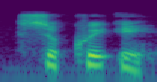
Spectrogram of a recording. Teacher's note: Notice that the lambda of suquit drops, and we insert a glottal stop.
